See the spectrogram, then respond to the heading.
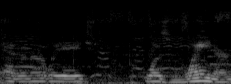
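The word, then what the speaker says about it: Waner: I know some people pronounce it Warner. Ever since I was just a wee little guy, I had the name Wainer drilled into my skull.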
